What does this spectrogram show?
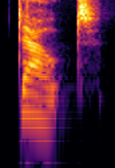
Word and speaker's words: doubt: O O co-opt B silent letters the letters below in bold are silent in the examples P psychic psychiatry pneumatic receipt pseudonym psychology B comb dumb Numb to climb. Womb lamb. B doubt.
